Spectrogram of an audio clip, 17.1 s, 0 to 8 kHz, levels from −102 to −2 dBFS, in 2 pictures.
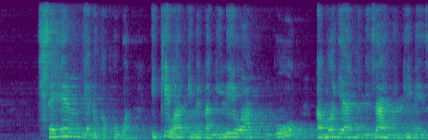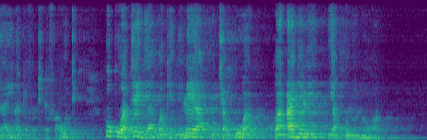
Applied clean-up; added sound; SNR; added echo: none; none; none; reverberation time 1.4 s.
